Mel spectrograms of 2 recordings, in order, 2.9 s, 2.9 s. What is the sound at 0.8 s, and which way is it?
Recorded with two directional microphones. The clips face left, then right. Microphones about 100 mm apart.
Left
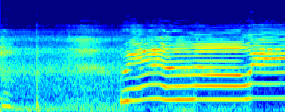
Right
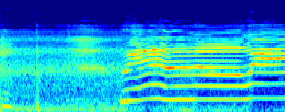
Child singing, 70° left (ahead or behind).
